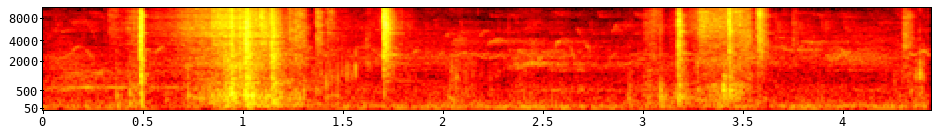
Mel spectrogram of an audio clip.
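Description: Handling noise and footsteps scuffing on loose, freshly dug dirt while a tape measure is carried: two short scraping bursts and a couple of sharp clicks, with birds chirping in the background.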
